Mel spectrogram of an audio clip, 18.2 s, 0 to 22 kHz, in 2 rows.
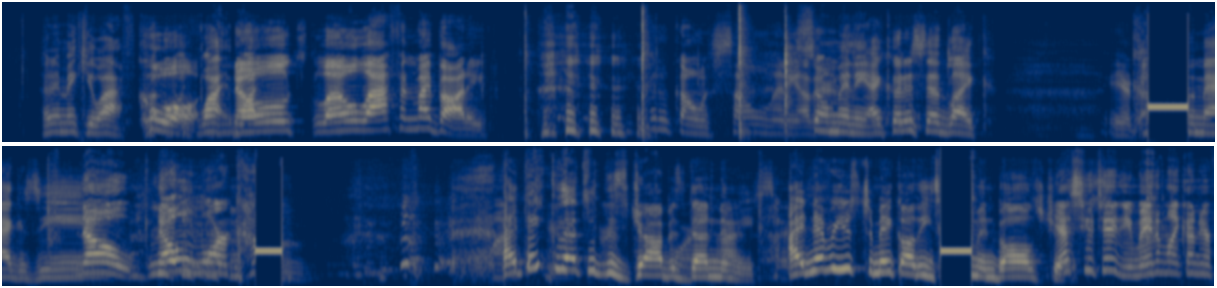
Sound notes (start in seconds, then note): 4.0 laughs; 8.6 beep; 9.5 laughs; 10.9 beep; 11.8 everyone laughs; 16.1 beep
